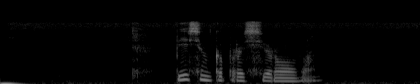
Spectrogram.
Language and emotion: Russian, neutral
